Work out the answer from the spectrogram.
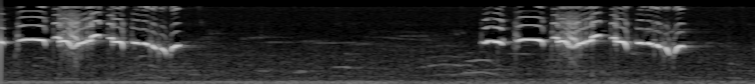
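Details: Young forest-caught oriental magpie-robin in sauna therapy delivers two rich bursts of song, each about a second and a half long, packed with clear whistles and dense chattering notes, separated by a quiet gap.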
